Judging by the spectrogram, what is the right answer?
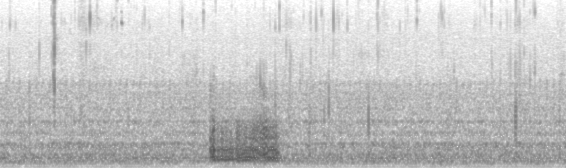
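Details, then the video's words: Rescued stray kitten, one of two with infected eyes, eating indoors; a single drawn-out low mew lasting well over half a second stands out mid-clip amid soft chewing and clicking. "Rescued some stray kittens from outside, they make the cutest little noises while eating!"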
